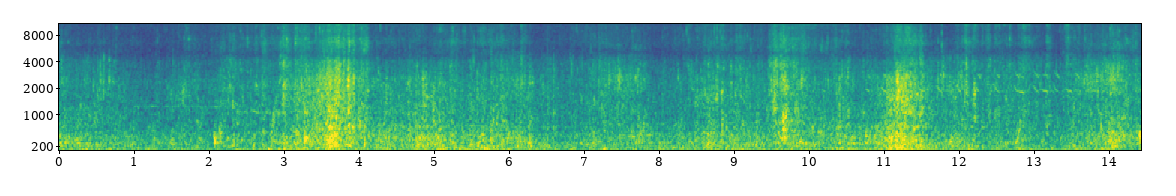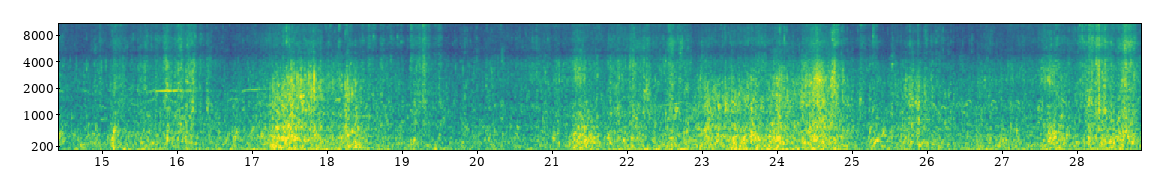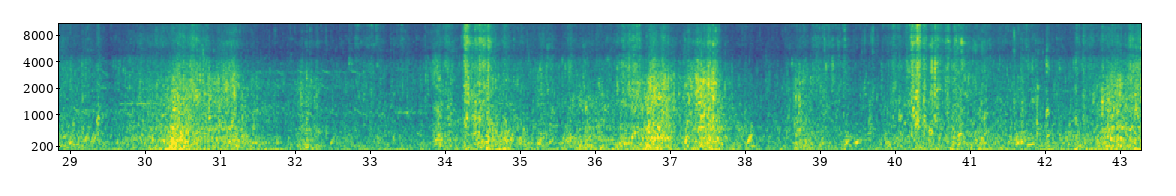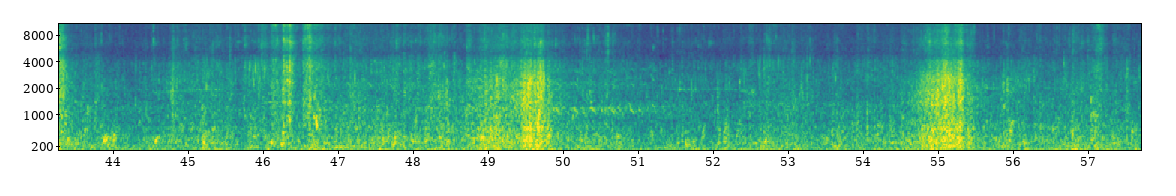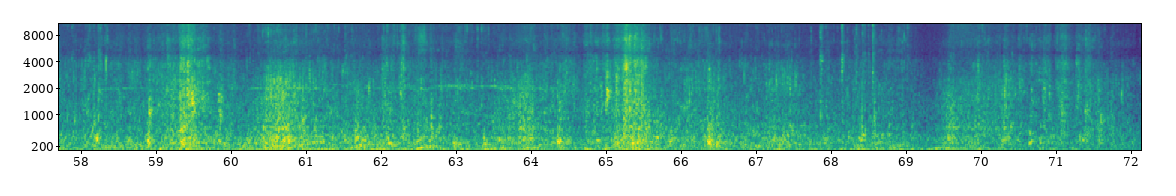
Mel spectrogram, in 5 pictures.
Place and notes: Ustka, Polska - in the port Ustka - binaural
moored yachts and smaller vessels in the port Ustka. Binaural records, please listen on headphones
Ustka, Poland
